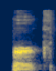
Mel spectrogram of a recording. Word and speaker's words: Bourke: Hannah Burke, but it's spelled Bourke.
